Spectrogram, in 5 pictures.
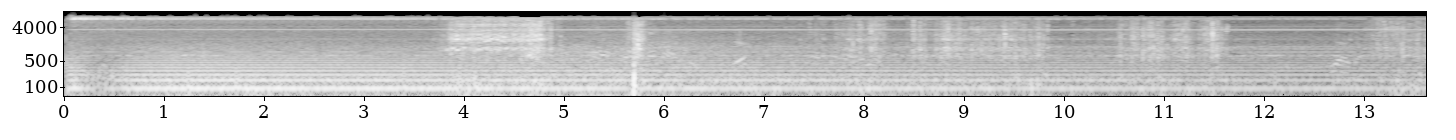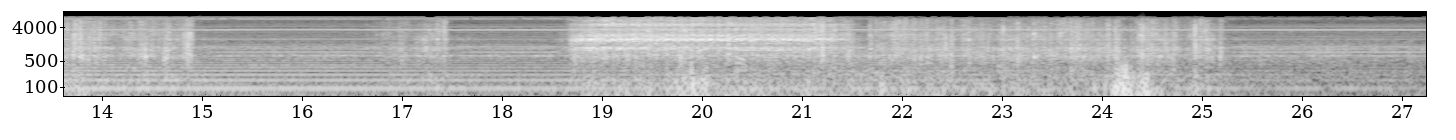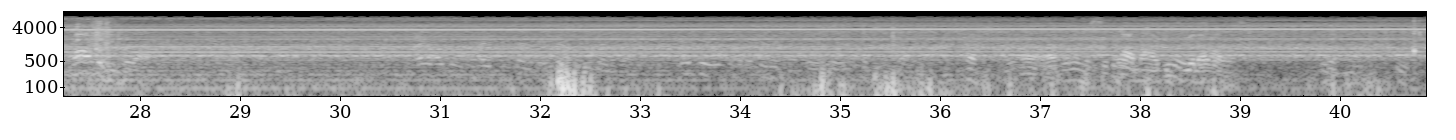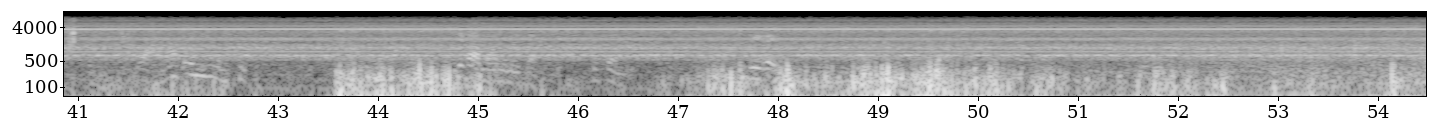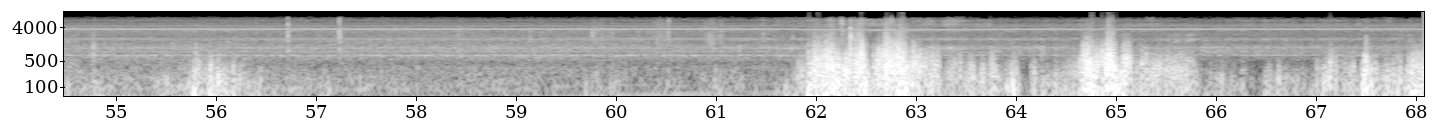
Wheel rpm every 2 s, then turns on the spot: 0, 50, 40, 10, 30, 10, 20, 10, 10, 120, 60, 30, 20, 0, 0, 0, 0, 0, 0, 0, 0, 0, 0, 0, 0, 0, 0, 0, 0, 0, 0, 0, 0, 0.
6-18 20-26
